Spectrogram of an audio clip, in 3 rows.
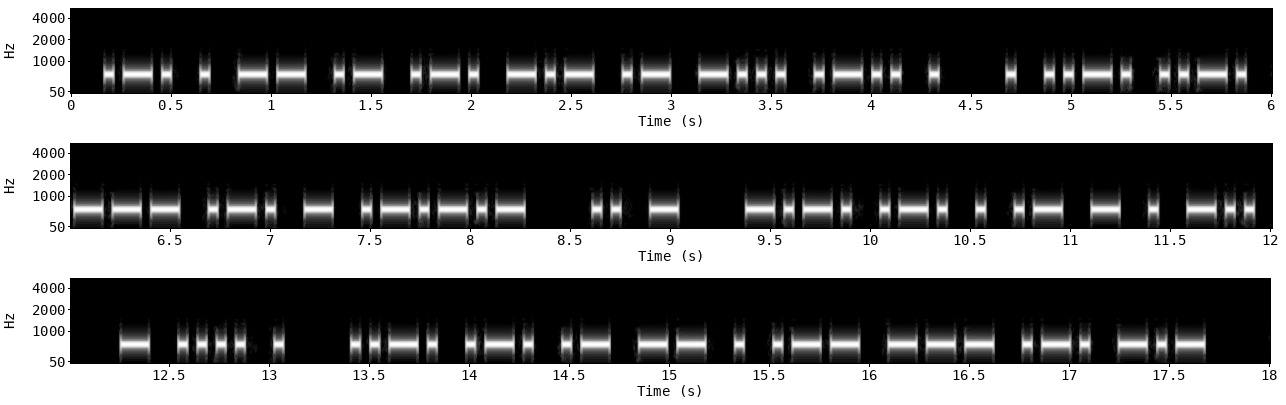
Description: Morse code, heard as a keyed tone, about 25 wpm, 600 Hz. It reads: REMARKABLE EFFORT. IT CREATED THE FRAMEWORK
